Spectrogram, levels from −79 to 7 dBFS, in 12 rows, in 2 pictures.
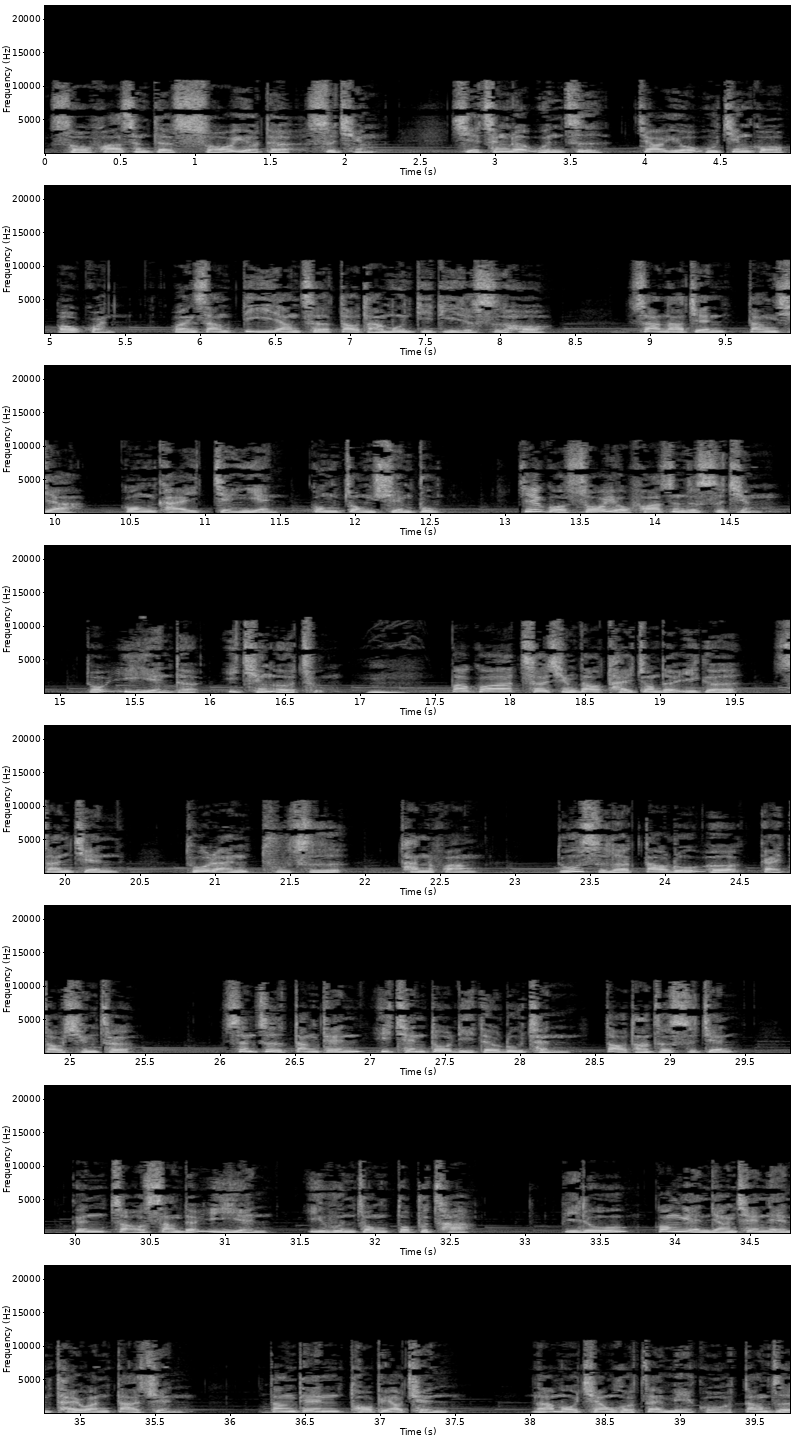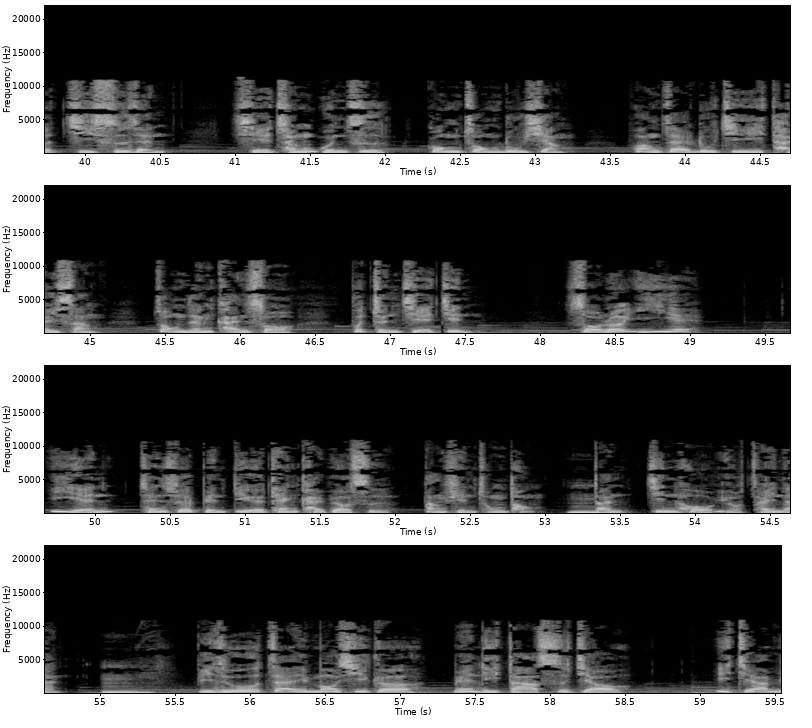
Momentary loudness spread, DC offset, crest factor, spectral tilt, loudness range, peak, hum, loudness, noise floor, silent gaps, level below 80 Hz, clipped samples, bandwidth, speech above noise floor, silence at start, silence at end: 8 LU; under 0.1%; 14 dB; -4.5 dB/octave; 2 LU; -2 dBFS; none; -15 LUFS; -47 dBFS; none; -48 dBFS; under 0.1%; 12 kHz; 33 dB; 0.05 s; 0 s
